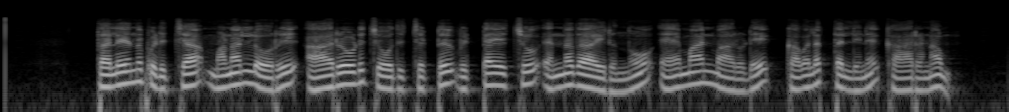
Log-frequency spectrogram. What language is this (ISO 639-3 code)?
mal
